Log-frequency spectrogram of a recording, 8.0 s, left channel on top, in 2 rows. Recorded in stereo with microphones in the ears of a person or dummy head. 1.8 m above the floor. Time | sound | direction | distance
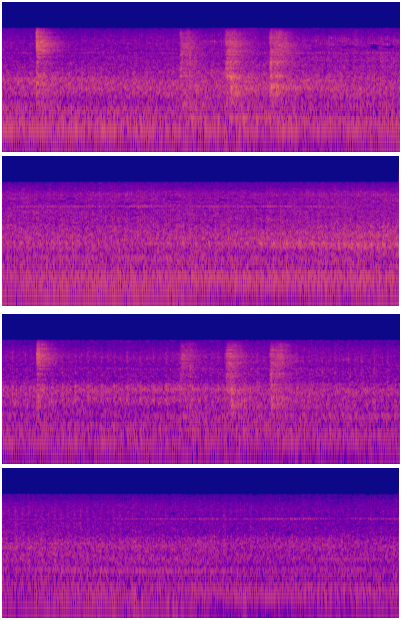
0.3 | a snare drum | 50° left (ahead or behind) | 4.5 m
1.8 | chopping | 35° left (ahead or behind) | 3.5 m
